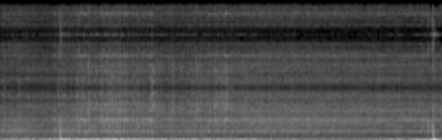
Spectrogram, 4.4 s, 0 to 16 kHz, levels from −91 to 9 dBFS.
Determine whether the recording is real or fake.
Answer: real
